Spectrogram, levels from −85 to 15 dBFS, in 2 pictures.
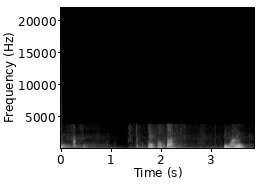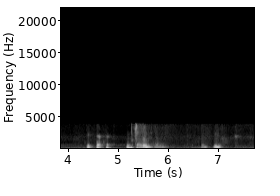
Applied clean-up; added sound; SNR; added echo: neural mask model DeepFilterNet 3.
